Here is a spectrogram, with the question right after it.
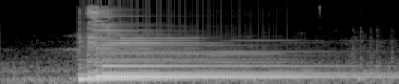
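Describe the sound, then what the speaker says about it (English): A single guitar chord strummed once from the D string down, close and clear, then left to ring and slowly fade. "Strumming from the D string down."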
